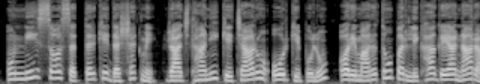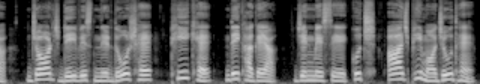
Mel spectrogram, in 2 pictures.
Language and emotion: Hindi, neutral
